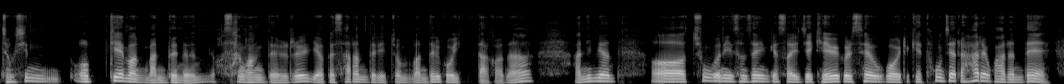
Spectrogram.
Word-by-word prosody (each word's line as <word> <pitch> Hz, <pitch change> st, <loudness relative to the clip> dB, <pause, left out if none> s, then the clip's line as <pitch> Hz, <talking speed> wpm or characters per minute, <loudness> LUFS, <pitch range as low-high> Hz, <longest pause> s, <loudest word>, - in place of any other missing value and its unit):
정신없게 135 Hz, +4 st, -1 dB
막 125 Hz, -7 st, +2 dB
만드는 95 Hz, +3 st, -1 dB
상황들을 110 Hz, +3 st, 0 dB
옆에 105 Hz, +1 st, +1 dB
사람들이 115 Hz, -3 st, -3 dB
좀 95 Hz, -1 st, -7 dB
만들고 105 Hz, +5 st, -1 dB
있다거나 95 Hz, -, -3 dB, 0.4 s
아니면 145 Hz, +5 st, +1 dB, 0.4 s
어 130 Hz, -1 st, +5 dB
충분히 150 Hz, -3 st, +1 dB
선생님께서 135 Hz, -1 st, 0 dB
이제 115 Hz, +1 st, +1 dB
계획을 130 Hz, +4 st, +4 dB
세우고 130 Hz, -3 st, +3 dB
이렇게 125 Hz, -, -4 dB
통제를 160 Hz, 0 st, 0 dB
하려고 155 Hz, -3 st, +1 dB
하는데 120 Hz, -, 0 dB
125 Hz, 325 characters per minute, -24 LUFS, 105-140 Hz, 0.4 s, 어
